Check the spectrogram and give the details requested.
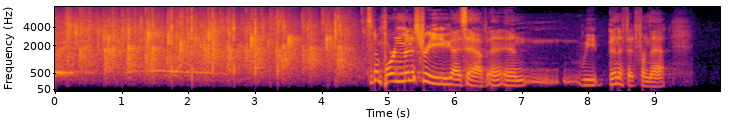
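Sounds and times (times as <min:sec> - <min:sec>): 
church audience clapping: 0:00.0 - 0:05.3
speech: 0:04.7 - 0:07.2, 0:07.9 - 0:09.4.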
